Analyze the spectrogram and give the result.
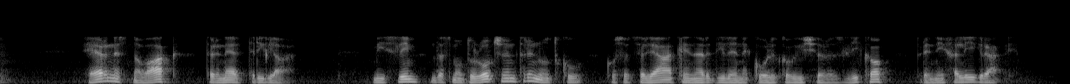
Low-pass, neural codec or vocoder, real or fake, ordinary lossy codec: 3.6 kHz; codec, 16 kHz, about 1 kbps, DyCAST, with the encoder's durations; fake; none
